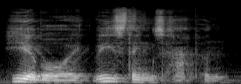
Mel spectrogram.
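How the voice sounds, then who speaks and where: A man acts out an old great-grandfather echidna for a comic dub. He speaks slowly, proud and reproachful, from a distance in an echoey space with music underneath. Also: on the low side, dark tone. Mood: stern, dismissive.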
